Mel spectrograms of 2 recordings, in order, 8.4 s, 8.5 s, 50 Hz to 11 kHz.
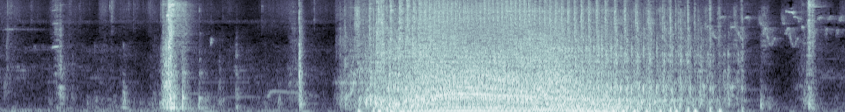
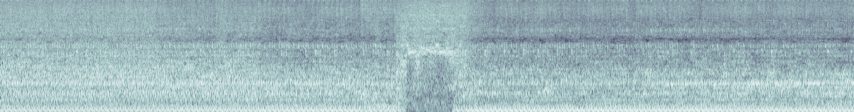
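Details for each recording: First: Old free push mower: catches and runs fairly evenly about four seconds, then fades and stops; owner suspects a clogged air filter or a dirty carburetor. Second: Craftsman 917.38813 push mower, on 90-octane pure gas: even, fast single-cylinder putter about three beats per second, holding steady; idles cleanly on its own, normal.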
